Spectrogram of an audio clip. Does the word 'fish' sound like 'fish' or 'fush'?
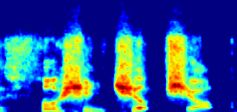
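fush. Fish and chip have a centralized 'u'-like vowel.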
